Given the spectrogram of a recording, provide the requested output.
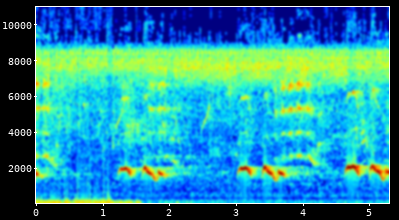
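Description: A common hawk-cuckoo gives loud, shrill whistled phrases of two or three notes, each rising then dropping, repeated about every one and a half seconds after a brief low rumble.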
